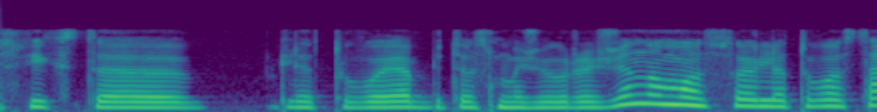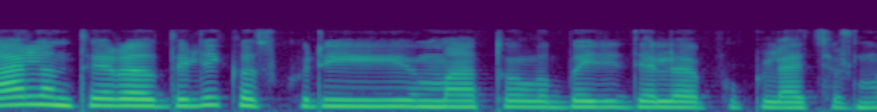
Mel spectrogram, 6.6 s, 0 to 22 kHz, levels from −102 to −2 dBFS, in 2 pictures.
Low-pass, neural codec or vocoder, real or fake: 7.2 kHz; codec, 16 kHz, 8 kbps, FunCodec, trained on LibriTTS, 25 frames a second; fake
